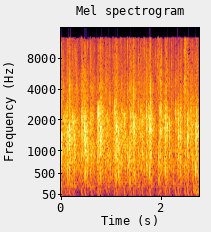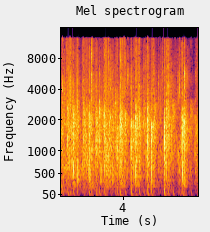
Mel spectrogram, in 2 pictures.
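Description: A crowd applauds steadily, many hands clapping in a dense, even wash of sound at moderate loudness that continues without pause.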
